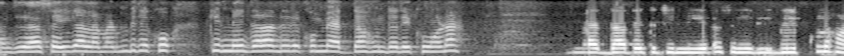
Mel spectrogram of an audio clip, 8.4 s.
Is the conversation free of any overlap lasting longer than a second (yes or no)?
yes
